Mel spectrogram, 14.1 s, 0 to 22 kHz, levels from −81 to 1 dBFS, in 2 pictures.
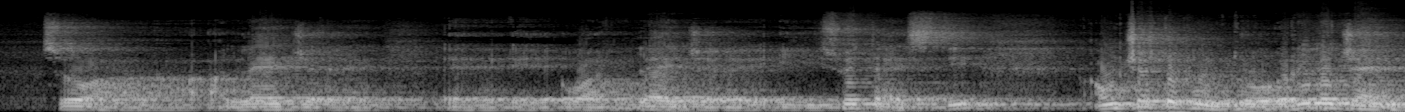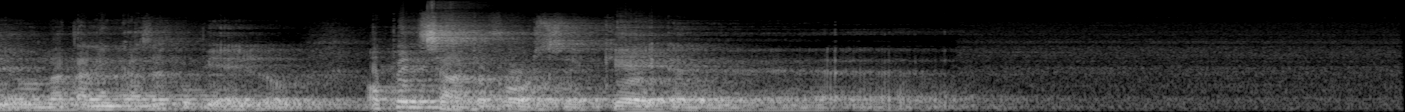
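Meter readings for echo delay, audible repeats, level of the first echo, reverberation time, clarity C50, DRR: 93 ms, 1, -10.5 dB, 2.0 s, 2.5 dB, 1.0 dB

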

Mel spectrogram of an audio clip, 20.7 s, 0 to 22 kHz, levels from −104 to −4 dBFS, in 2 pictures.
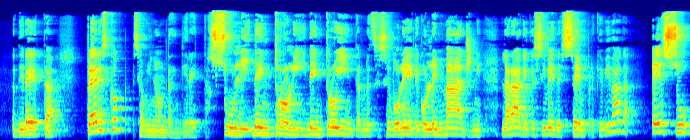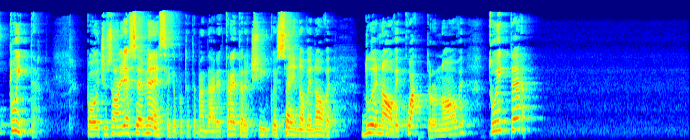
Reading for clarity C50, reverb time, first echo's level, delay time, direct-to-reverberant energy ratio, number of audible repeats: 13.5 dB, 0.55 s, -21.0 dB, 112 ms, 8.5 dB, 2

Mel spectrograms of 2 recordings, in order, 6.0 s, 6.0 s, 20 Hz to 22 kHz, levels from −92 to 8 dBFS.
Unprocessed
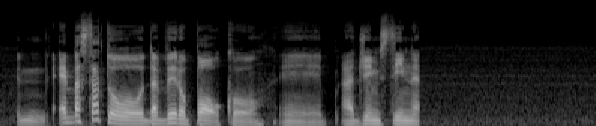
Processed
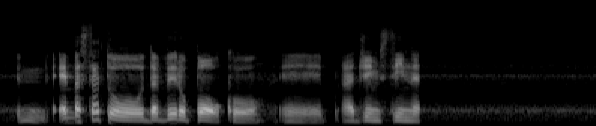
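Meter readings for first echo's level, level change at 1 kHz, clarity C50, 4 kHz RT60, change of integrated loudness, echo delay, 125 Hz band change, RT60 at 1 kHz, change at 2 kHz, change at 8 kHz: no echo, -16.5 dB, no reverb, no reverb, -5.5 dB, no echo, under -30 dB, no reverb, -8.0 dB, under -25 dB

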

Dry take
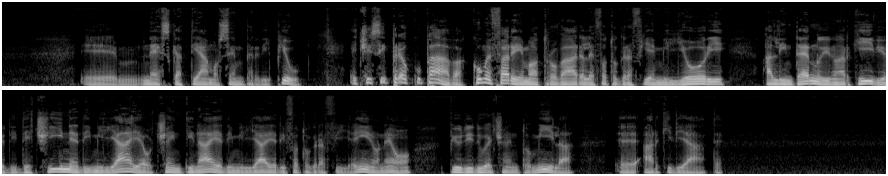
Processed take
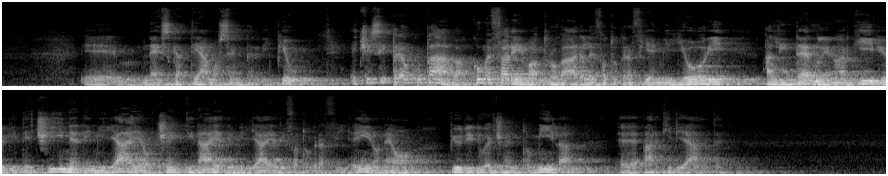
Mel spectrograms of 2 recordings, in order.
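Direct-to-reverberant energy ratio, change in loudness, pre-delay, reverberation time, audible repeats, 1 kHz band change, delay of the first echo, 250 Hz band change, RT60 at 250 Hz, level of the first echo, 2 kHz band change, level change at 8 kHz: 4.0 dB, +5.0 dB, 9 ms, 1.3 s, no echo, +4.0 dB, no echo, +5.5 dB, 1.9 s, no echo, +3.5 dB, no reading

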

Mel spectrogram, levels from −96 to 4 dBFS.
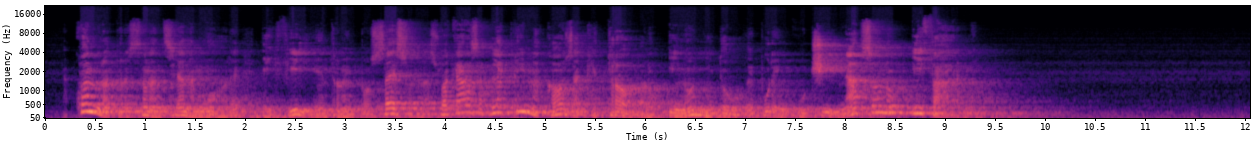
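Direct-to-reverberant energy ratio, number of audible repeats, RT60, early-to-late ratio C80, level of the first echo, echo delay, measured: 3.0 dB, no echo, 2.5 s, 6.0 dB, no echo, no echo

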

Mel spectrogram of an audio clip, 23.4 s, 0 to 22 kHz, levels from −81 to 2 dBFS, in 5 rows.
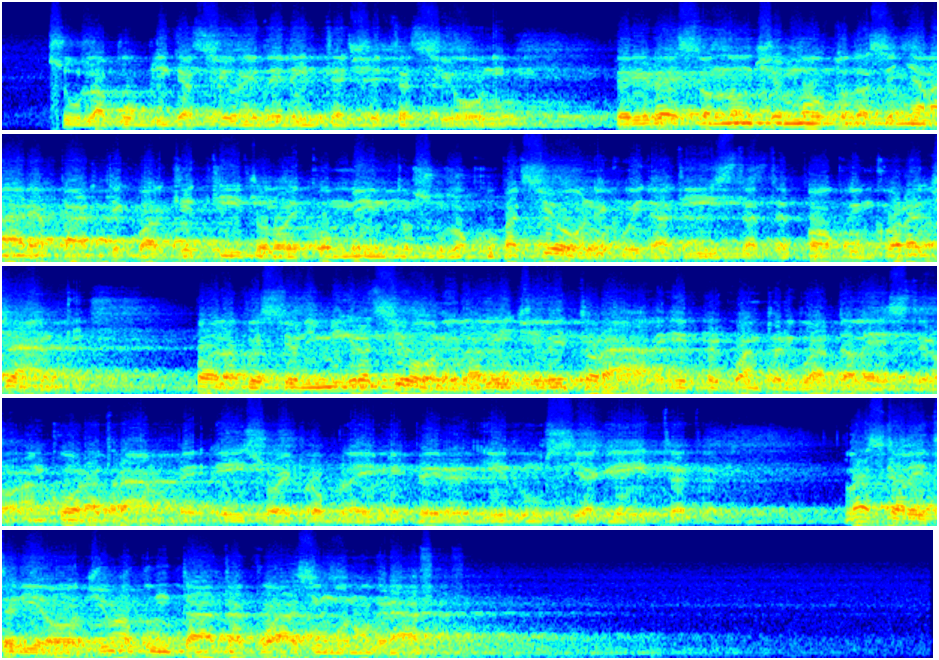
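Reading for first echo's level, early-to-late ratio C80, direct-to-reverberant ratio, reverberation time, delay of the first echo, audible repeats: -8.5 dB, 4.0 dB, 2.5 dB, 3.0 s, 157 ms, 1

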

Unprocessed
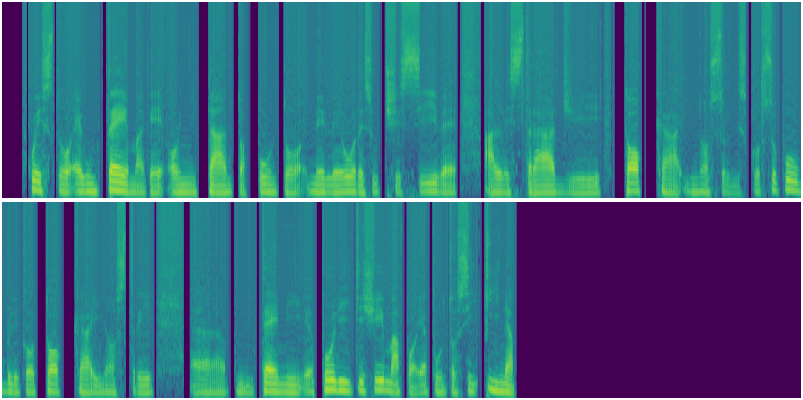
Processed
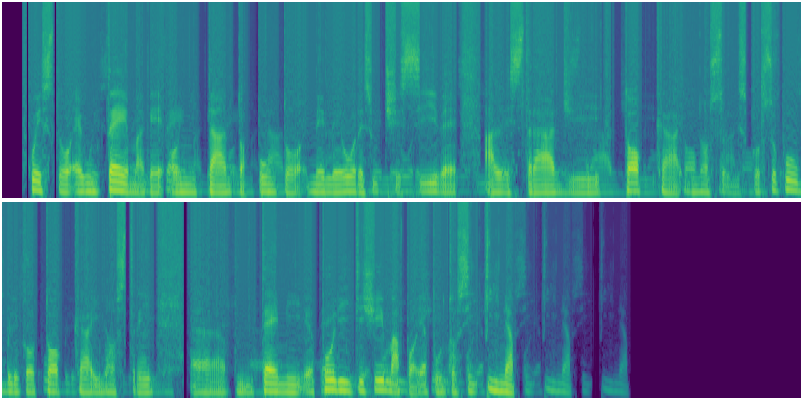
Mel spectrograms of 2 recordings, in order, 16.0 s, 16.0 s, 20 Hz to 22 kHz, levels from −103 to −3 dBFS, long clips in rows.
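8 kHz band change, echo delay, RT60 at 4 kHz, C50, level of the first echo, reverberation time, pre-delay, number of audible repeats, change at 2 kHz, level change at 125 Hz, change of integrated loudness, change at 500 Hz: 0.0 dB, 572 ms, no reverb, no reverb, -16.5 dB, no reverb, no reverb, 2, 0.0 dB, 0.0 dB, 0.0 dB, 0.0 dB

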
